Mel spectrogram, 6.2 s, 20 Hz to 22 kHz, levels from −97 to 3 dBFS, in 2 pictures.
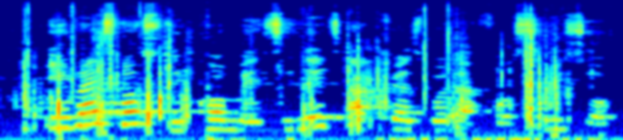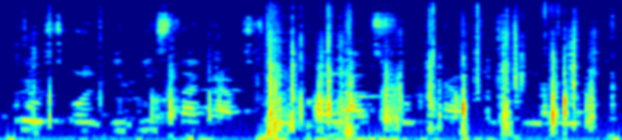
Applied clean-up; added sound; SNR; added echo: classical method spectral subtraction.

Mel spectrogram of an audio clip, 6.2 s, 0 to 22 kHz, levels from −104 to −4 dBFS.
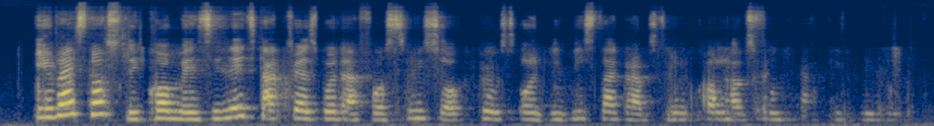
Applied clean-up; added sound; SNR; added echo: neural mask model DeepFilterNet 3.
